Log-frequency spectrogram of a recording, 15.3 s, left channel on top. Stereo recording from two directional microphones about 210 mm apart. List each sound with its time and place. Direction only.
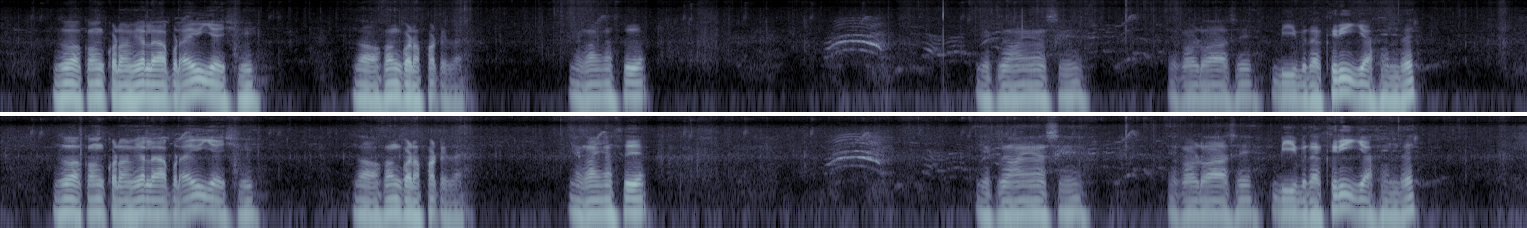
0.5 s speech: 30° left (ahead or behind)
3.5 s speech: 15° left (ahead or behind)
4.2 s speech: centre (ahead or behind)
5.7 s speech: centre (ahead or behind)
9.8 s speech: 5° left (ahead or behind)
13.2 s speech: 35° left (ahead or behind)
